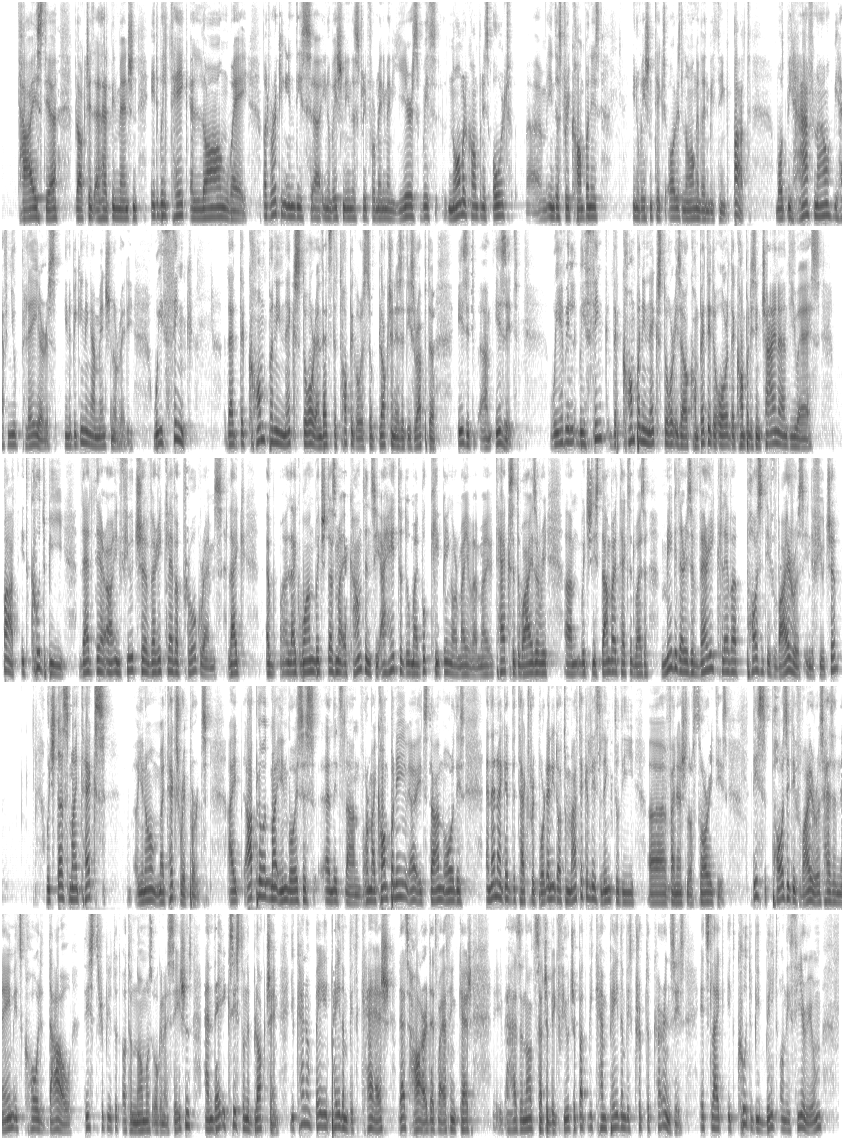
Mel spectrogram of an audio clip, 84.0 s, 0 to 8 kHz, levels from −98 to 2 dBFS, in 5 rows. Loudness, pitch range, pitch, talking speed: -35 LUFS, 120-145 Hz, 130 Hz, 170 wpm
